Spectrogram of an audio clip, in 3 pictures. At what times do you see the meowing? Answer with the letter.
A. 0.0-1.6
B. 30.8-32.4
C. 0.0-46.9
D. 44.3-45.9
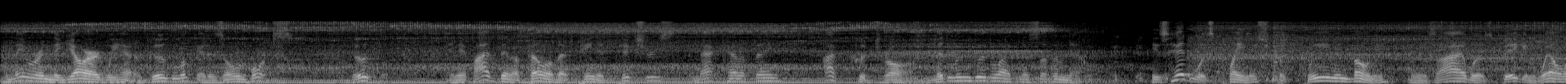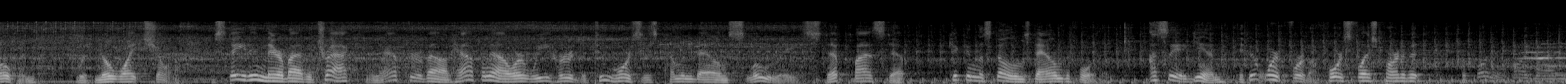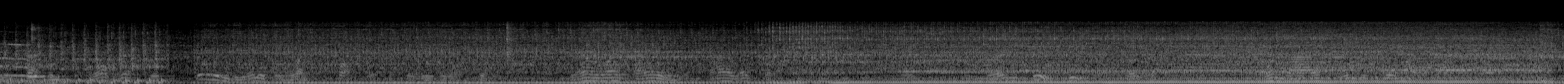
B.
